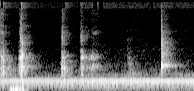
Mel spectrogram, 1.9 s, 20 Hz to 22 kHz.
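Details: Jaguar XK8/XKR cupholder lid after lubrication: a single light plastic tick as the lid bottoms out in its cavity at full open, lid end-of-travel tick; felt pad planned as fix.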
